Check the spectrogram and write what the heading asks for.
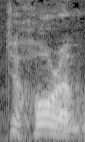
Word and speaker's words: Jehoram: Now, Jehoram, I said it wrong a minute ago, Jehoram was a king of Judah.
